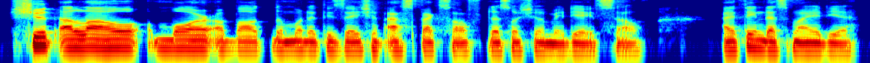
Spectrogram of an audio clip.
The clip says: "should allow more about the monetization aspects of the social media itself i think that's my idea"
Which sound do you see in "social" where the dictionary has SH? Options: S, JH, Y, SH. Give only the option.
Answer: SH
